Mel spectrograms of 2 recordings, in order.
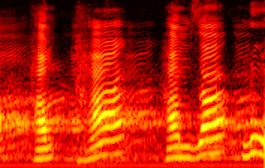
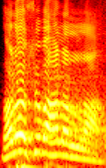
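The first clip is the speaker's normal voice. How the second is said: much louder cue to crowd; loud call; 3 semitones higher, 13 dB louder than usual. Real, not acted. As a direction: rouse the crowd to answer. Calls audience to respond.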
